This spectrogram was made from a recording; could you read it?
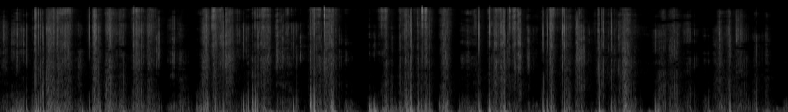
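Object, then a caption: Rough crystal stone. A small, solid, rough-surfaced pink crystal stone, held in the fingers above a microphone, is scratched and rubbed with long fingernails. The result is a quick run of dry, rasping scrapes in short bursts with brief pauses between them. The sound is heavy and muffled in the low end from the close microphone, with faint bright grit on top.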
